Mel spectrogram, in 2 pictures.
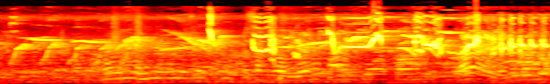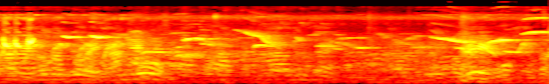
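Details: Oriental magpie-robin (kacer) song in the 'konslet ngeplong' style, played to push other kacer into singing: dense buzzy chatter with rapid repeated clicks in the middle, then scattered softer whistles.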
